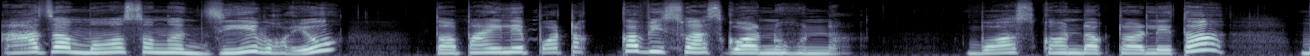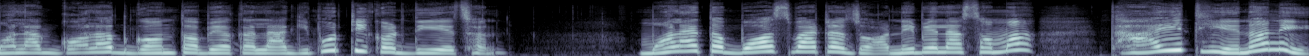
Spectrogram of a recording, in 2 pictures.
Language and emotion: Nepali, surprised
